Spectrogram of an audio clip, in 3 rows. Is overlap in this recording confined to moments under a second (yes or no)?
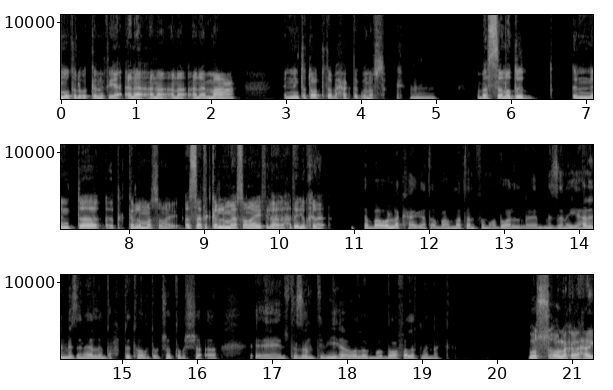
yes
